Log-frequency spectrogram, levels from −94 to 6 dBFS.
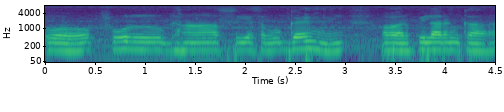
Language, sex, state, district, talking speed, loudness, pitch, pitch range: Hindi, male, Bihar, Vaishali, 175 wpm, -30 LUFS, 140 Hz, 135-145 Hz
